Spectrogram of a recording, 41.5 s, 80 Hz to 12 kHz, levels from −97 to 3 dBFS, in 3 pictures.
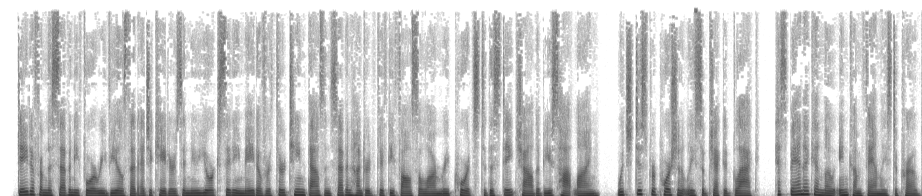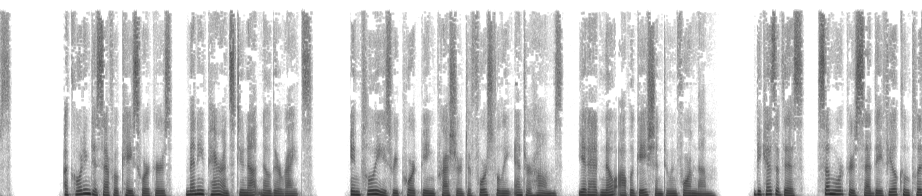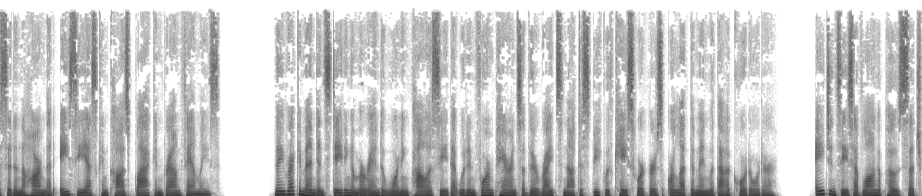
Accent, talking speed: American, 160 wpm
